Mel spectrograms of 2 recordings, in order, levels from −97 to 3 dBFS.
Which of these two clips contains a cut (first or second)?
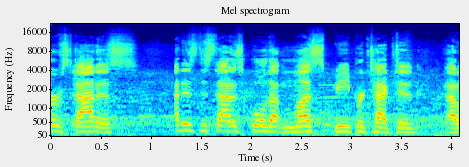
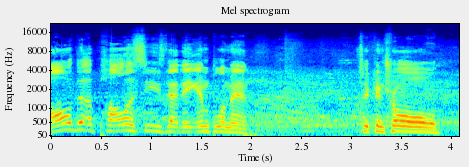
first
